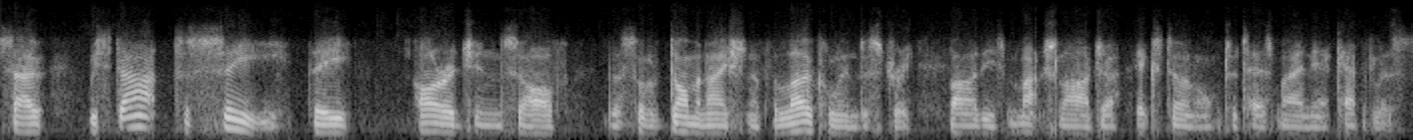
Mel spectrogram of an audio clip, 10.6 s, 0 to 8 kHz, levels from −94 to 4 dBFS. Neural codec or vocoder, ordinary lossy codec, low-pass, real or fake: none; Opus, 16 kbps; 7.2 kHz; real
